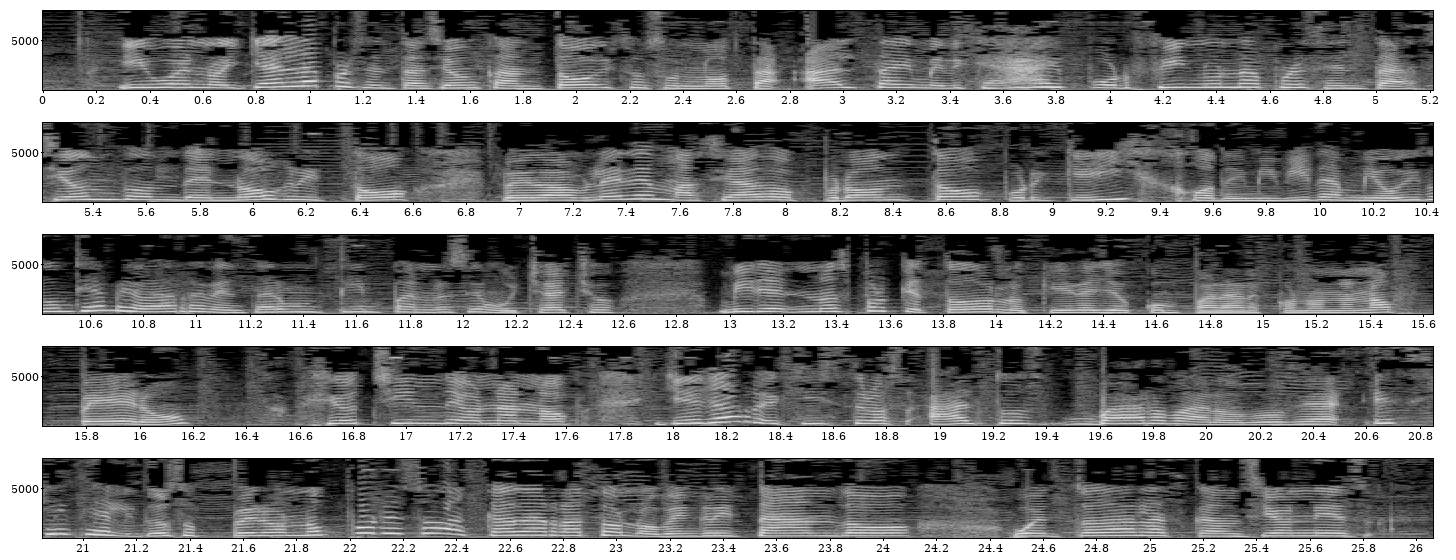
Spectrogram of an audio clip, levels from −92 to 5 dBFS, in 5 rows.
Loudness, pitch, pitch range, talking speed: -14 LUFS, 280 Hz, 255-315 Hz, 190 wpm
